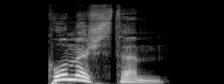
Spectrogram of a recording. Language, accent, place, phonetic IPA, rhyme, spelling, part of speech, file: German, Germany, Berlin, [ˈkoːmɪʃstəm], -oːmɪʃstəm, komischstem, adjective, De-komischstem.ogg
- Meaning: strong dative masculine/neuter singular superlative degree of komisch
